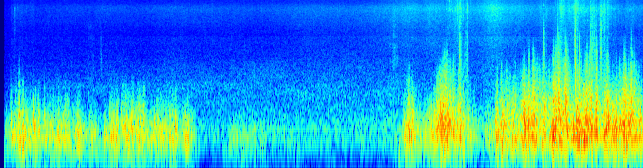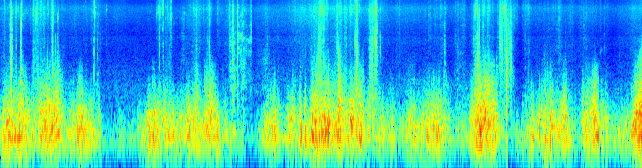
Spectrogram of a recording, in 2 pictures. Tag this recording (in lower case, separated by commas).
wind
